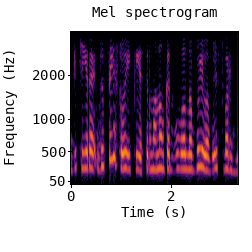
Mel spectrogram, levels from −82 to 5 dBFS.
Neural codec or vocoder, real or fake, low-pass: codec, 16 kHz, 4 kbps, X-Codec, HuBERT features, trained on balanced general audio; fake; 3.6 kHz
